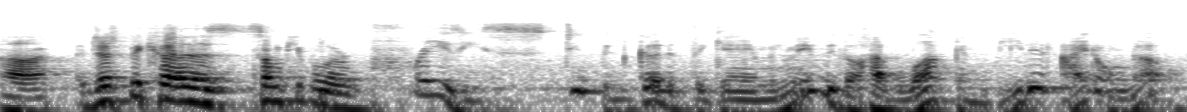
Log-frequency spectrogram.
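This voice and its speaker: Audible room echo follows a man talking at a moderate pace. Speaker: indie video game developer. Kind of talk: casual chat. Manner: halting; mumbling.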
